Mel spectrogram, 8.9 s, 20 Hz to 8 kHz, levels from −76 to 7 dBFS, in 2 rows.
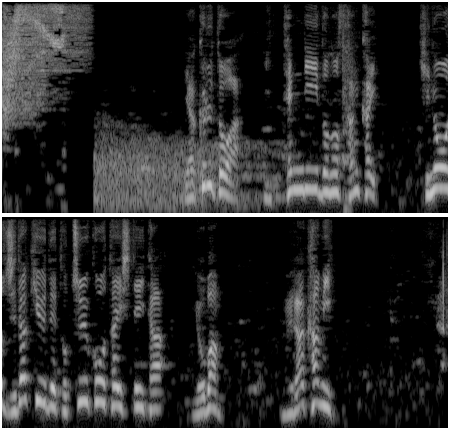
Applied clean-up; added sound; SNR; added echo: classical method Wiener filter.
